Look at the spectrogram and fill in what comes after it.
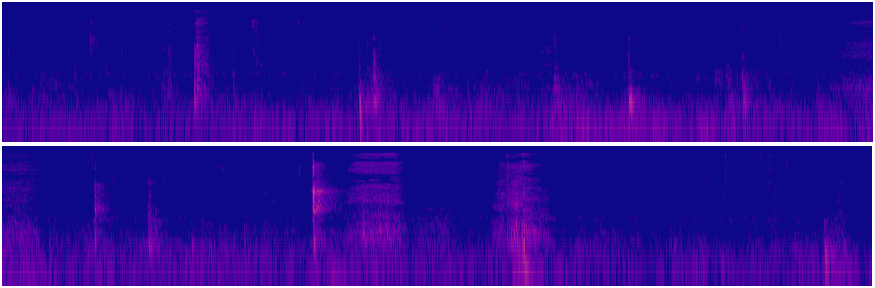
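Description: Close-miked chewing and wet mouth clicks of a person eating maize rice with kinema and dry meat by hand. Toward the end there are two louder smacking mouth noises.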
